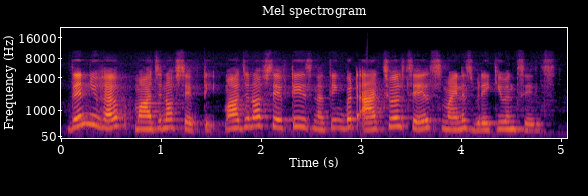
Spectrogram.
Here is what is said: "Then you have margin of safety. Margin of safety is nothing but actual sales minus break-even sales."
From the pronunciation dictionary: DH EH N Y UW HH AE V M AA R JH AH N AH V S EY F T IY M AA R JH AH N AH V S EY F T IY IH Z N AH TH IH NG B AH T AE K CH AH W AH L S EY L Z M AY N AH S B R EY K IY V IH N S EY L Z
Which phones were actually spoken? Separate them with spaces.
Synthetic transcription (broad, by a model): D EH N Y UW HH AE V M AA R JH AH N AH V S EY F T IY M AA R JH AH N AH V S EY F T IY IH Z N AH T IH NG B AH T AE K CH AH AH L S EY L S M AY N AH S B R EY K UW IH N S EY L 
